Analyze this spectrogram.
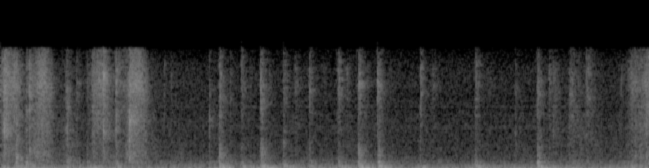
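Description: Faint, irregular clicks of typing on a computer keyboard, about two or three keystrokes a second, as a social-media post is edited.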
